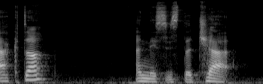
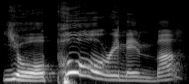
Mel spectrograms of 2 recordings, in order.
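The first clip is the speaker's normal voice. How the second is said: slow then loud, higher scornful put-on voice; mock scammer; 5 semitones higher, 8 dB louder, slower than usual. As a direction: sneer like a smug conman. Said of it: "said my scammer".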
